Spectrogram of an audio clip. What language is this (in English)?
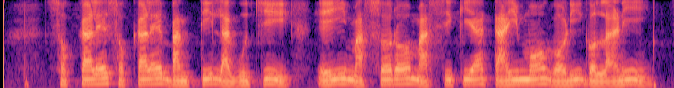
Odia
